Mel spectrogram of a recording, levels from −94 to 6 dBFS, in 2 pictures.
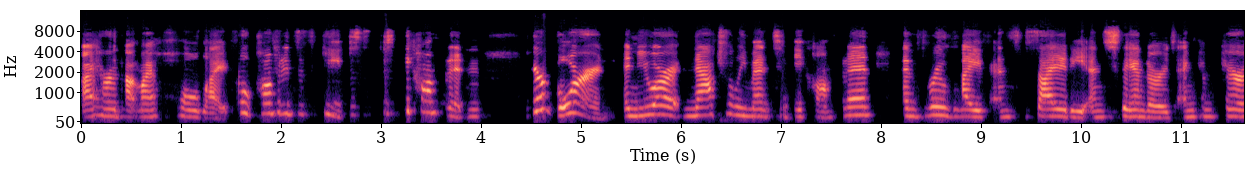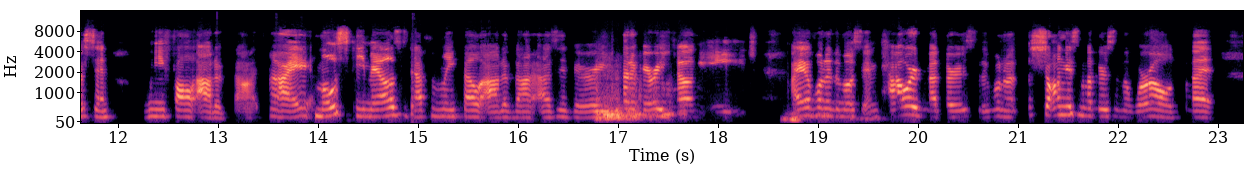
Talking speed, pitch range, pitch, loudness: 190 wpm, 215-275 Hz, 230 Hz, -18 LUFS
